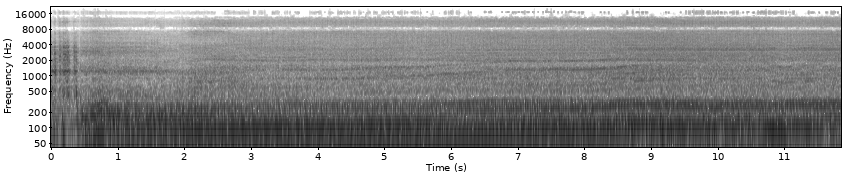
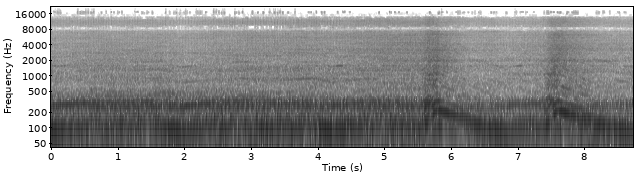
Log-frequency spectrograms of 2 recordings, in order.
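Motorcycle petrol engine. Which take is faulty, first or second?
second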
